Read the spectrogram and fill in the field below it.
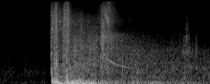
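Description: Gunfire in the video game Fortnite: a sudden loud blast of rapid shots that breaks a near-silent moment, followed by a ringing, slowly fading tail.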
